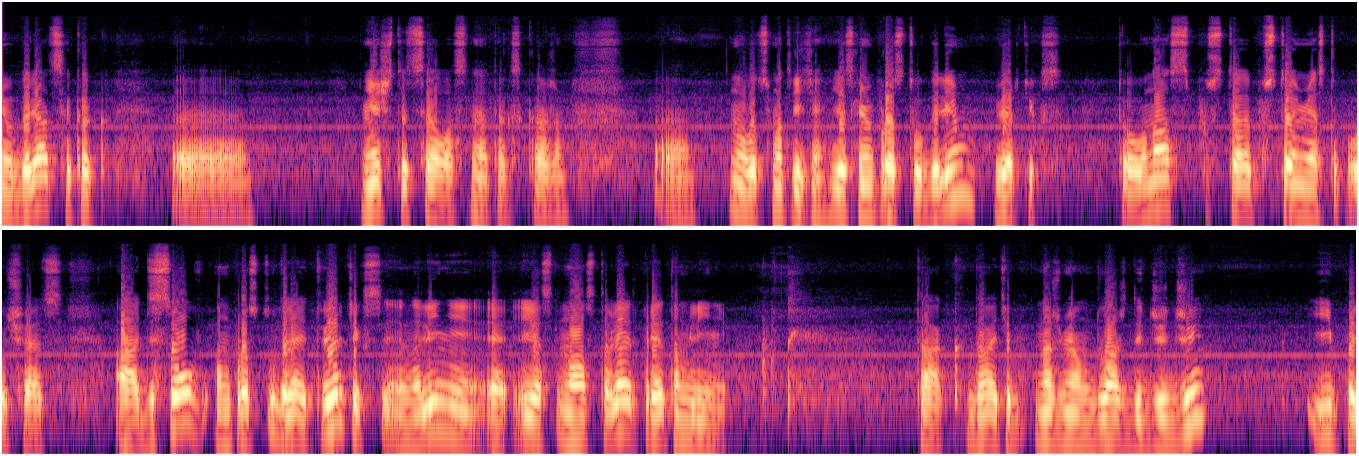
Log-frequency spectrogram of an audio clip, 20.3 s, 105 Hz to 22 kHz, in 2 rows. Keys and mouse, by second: 0.8 right click, 1.6 click, 3.4 right click, 4.3 click, 6.4 x, 10.4 ctrl+z, 16.1 right click, 18.4 g.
